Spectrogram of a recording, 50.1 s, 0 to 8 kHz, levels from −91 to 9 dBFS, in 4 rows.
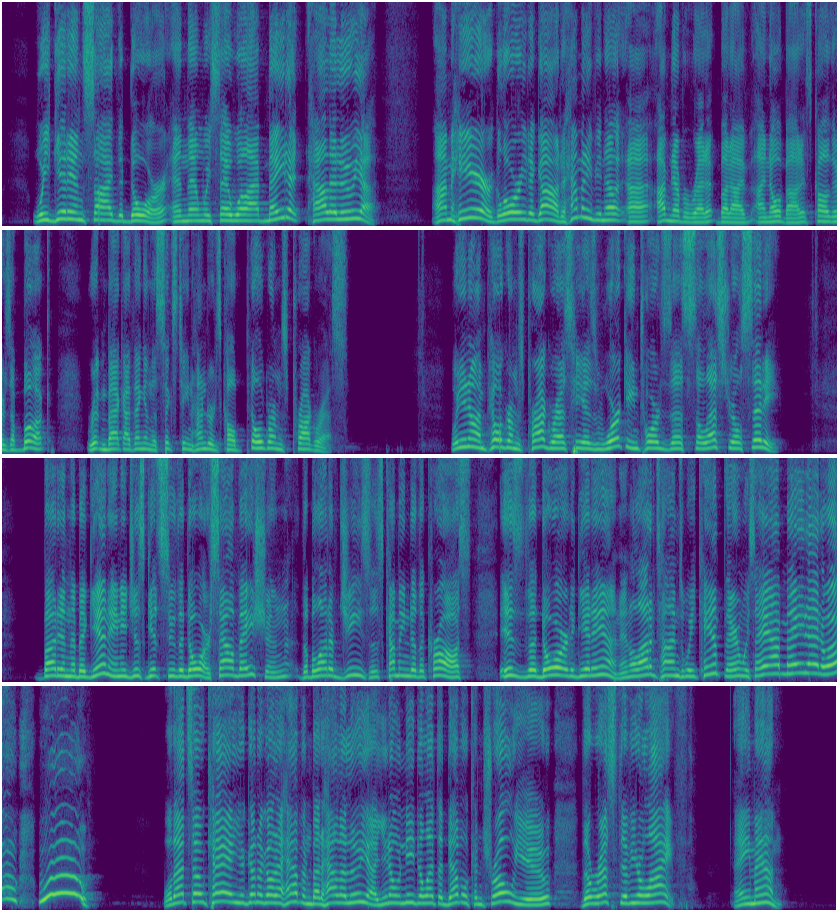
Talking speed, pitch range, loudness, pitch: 155 wpm, 195-260 Hz, -20 LUFS, 225 Hz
